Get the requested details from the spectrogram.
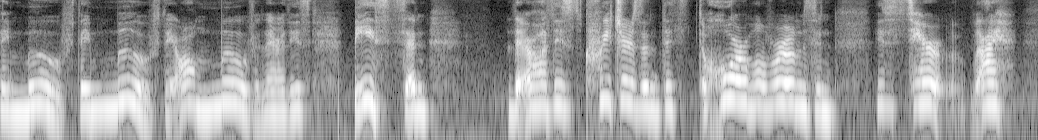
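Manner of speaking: high, frightened, emotional outpouring, fear welling, breaking off. Voicing a survivor describing the shifting rooms and beasts: getting emotional, fearful. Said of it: "he's starting to get emotional".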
